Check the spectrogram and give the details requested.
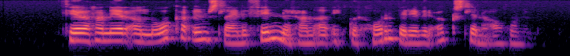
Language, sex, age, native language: Icelandic, female, 40-49, Icelandic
